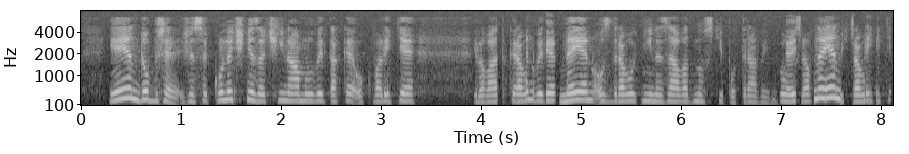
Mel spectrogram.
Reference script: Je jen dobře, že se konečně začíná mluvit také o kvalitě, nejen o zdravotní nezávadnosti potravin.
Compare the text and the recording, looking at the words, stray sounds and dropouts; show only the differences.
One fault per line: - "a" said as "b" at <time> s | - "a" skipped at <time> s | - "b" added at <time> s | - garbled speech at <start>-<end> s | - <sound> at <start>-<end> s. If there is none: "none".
- garbled speech at 3.9-4.7 s
- garbled speech at 7.0-8.1 s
